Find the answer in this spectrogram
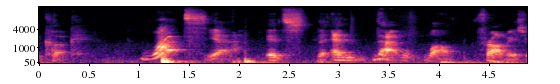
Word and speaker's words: Koch: I believe he pronounces his name Cook.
